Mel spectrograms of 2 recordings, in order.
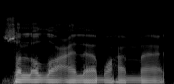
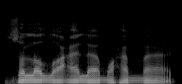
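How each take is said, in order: No difference in how they are said.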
